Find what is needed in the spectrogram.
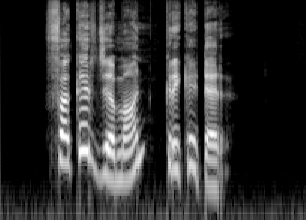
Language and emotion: Telugu, neutral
